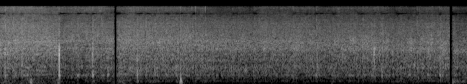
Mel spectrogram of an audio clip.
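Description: Chicken pieces frying in hot oil in a pan: a steady sizzle with a few scattered pops.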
